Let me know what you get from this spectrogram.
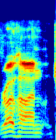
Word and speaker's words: Rohan: And Rohan. Keep saying it wrong. It's like the Lord of the Rings, you know, the Riders of Rohan.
